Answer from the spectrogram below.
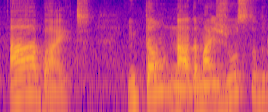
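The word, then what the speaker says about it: Arbeit: palavra a significa trabalho muitas pessoas colocam a sílaba tônica aqui ó abyte mas está errado a sílaba tônica é sempre nesse nessa primeira sílaba nesse primeiro a então mesmo que essa palavra seja enorme assim a gente vai colocar mais força naquele lá então a gente vai falar a bike a gente não vai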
